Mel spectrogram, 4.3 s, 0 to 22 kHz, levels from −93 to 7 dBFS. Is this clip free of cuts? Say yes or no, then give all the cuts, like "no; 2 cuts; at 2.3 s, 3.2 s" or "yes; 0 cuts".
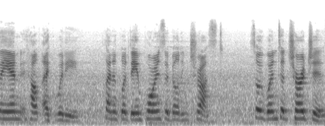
no; 1 cut; at 1.7 s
